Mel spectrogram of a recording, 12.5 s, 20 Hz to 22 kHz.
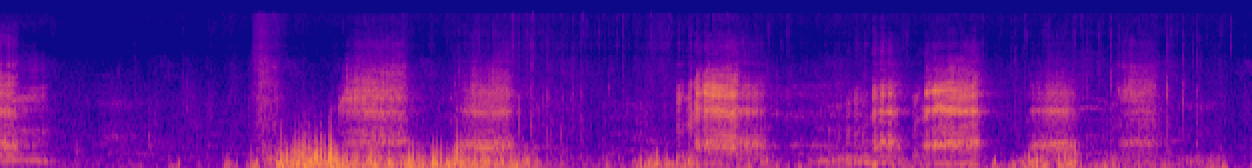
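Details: A flock of lambed ewes for sale at market in Fquih Ben Salah, about 80 animals: several short bleats repeated irregularly in the second half over heavy low rumbling and shuffling noise.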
